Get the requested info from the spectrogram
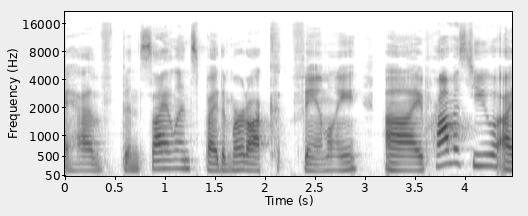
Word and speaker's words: Murdaugh: So first of all, the name is pronounced Murdoch, not Murdaw. If you hear a reporter saying the name without the k at the end, they're basically admitting to having no sources in Hampton County and not knowing what they're talking about.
